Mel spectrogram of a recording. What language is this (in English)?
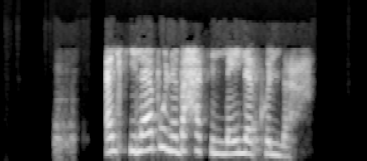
Arabic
